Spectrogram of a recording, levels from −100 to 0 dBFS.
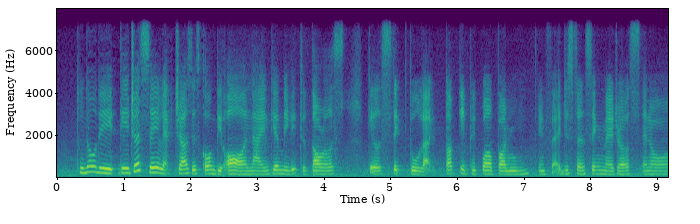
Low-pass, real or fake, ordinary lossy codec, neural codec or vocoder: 7.2 kHz; fake; none; codec, 16 kHz, 0.5 kbps, FunCodec, trained on Chinese and English, 25 frames a second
